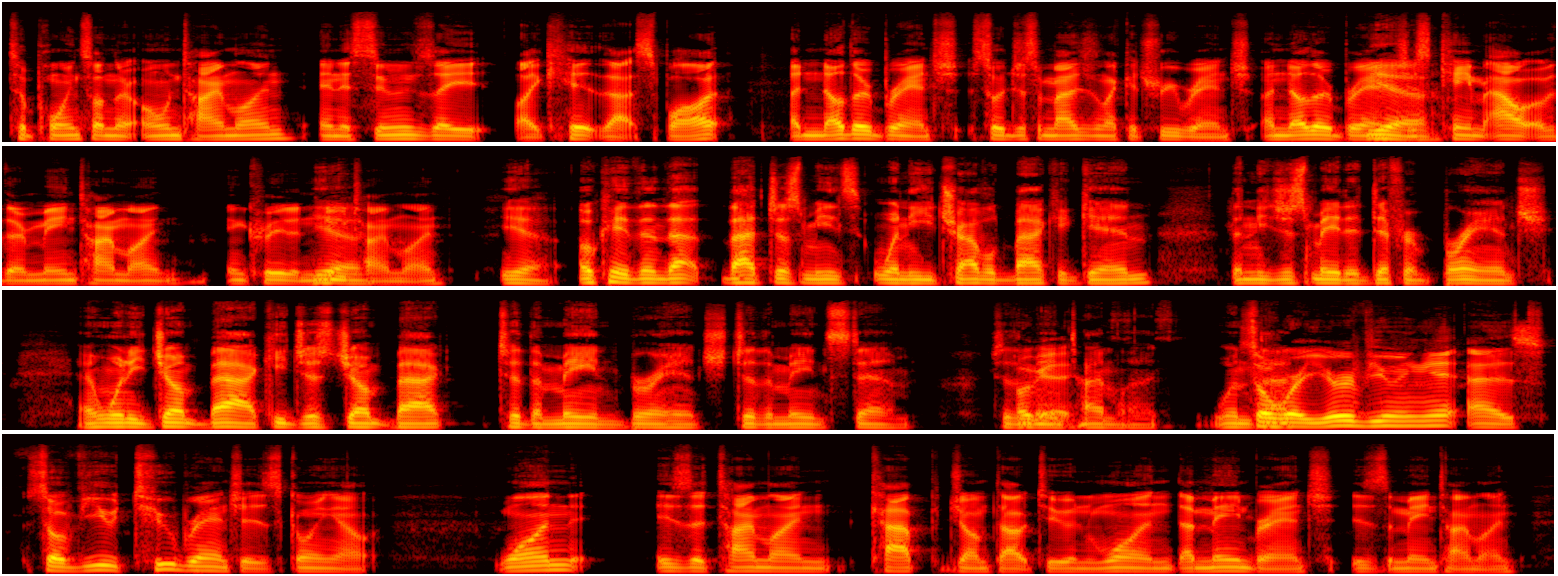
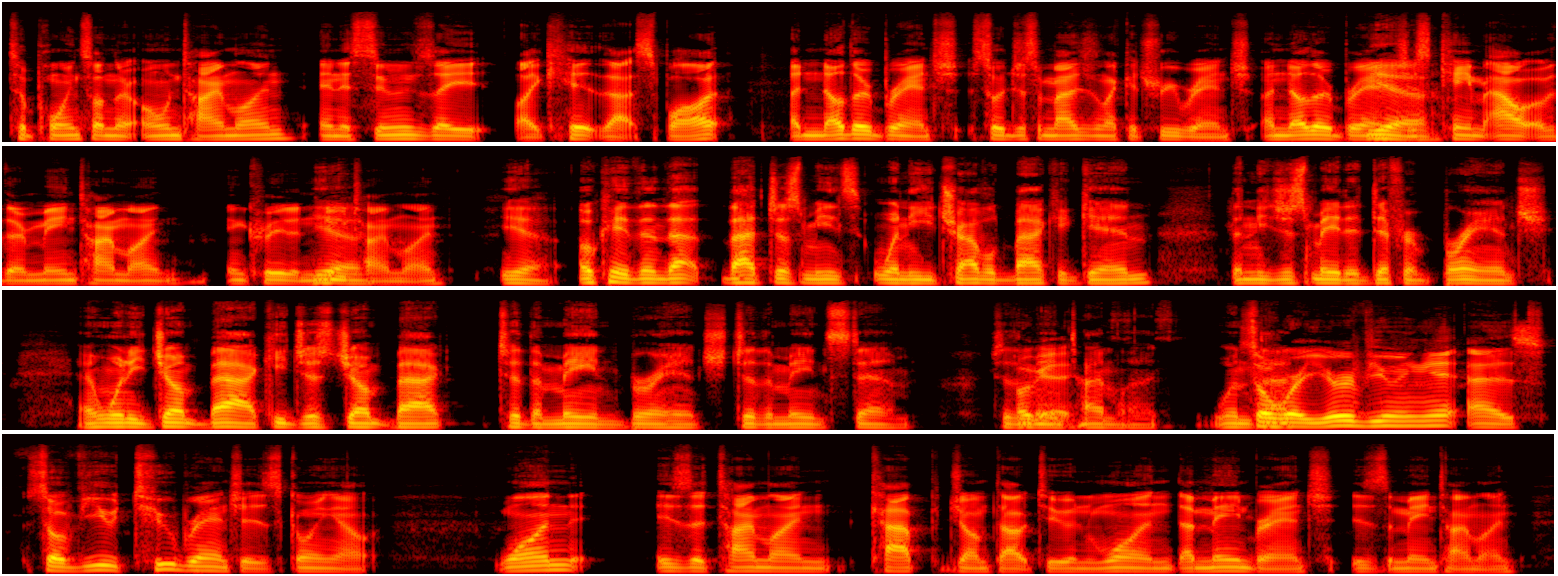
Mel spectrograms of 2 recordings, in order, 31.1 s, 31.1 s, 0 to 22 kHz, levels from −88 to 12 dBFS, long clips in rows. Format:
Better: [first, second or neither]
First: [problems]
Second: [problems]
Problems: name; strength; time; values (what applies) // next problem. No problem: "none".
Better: neither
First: none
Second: none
